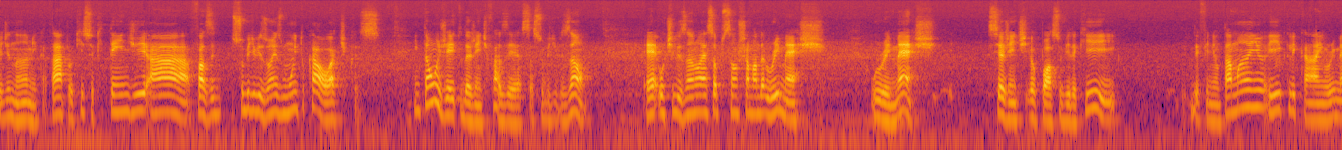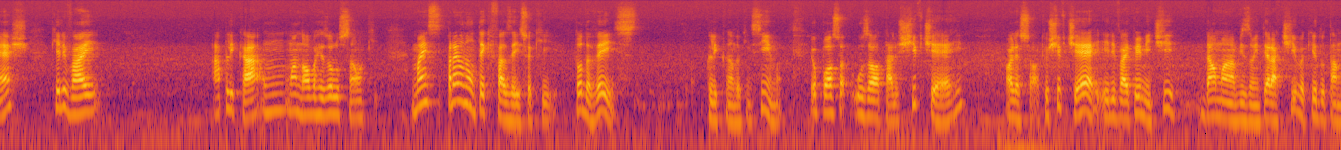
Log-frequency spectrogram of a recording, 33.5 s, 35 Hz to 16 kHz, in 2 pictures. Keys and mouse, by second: 5.6 middle click, 6.3 ctrl+middle click, 9.6 click, 19.0 middle click, 20.1 middle click, 24.4 click, 27.2 middle click, 28.4 shift+r.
